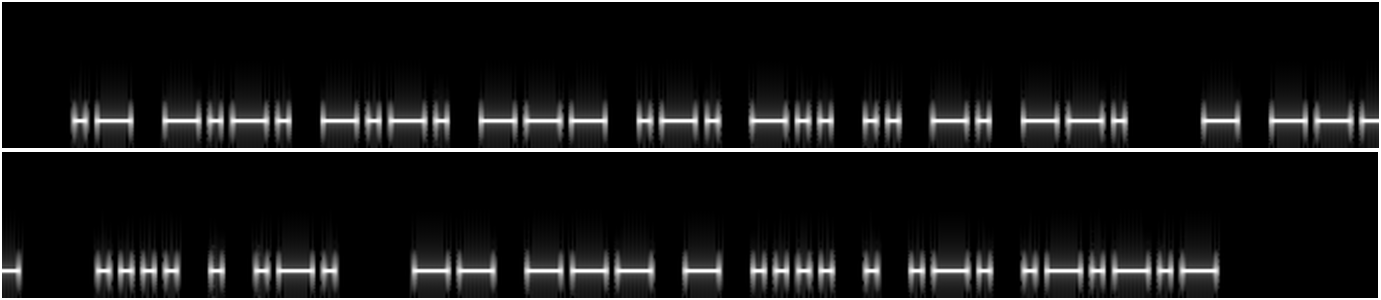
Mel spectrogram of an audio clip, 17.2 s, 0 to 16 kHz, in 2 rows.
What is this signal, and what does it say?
Morse code, heard as a keyed tone, about 17 wpm, 700 Hz. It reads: ACCORDING TO HER MOTHER.
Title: Sentences from Top 1000 Words - Review Part 4 - 17wpm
